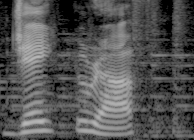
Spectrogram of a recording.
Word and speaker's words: giraffe: proper pronunciation of giraffe which we all know is pronounced J raff with J even though it's belt with G what this page fiendishly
